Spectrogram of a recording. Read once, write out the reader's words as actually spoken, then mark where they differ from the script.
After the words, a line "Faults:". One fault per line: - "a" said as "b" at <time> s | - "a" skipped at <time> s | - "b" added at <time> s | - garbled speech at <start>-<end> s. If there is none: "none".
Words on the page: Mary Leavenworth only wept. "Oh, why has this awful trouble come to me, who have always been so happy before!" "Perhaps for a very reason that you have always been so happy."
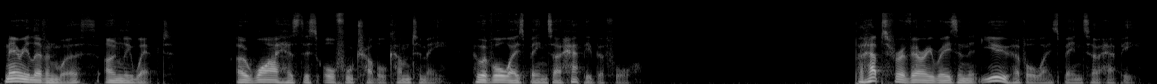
Mary Leavenworth only wept. "Oh, why has this awful trouble come to me, who have always been so happy before!" "Perhaps for a very reason that you have always been so happy."
Faults:
none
